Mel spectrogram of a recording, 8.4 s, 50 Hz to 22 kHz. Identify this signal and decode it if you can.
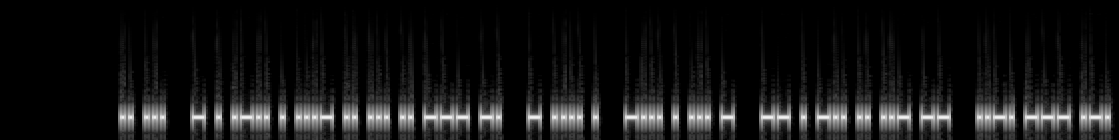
Morse code, heard as a keyed tone, about 40 wpm, 700 Hz. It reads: IS TELEVISION THE BEST MEDIUM FOR
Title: Sentences from Top 1000 Words - Review Part 6 - 40wpm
